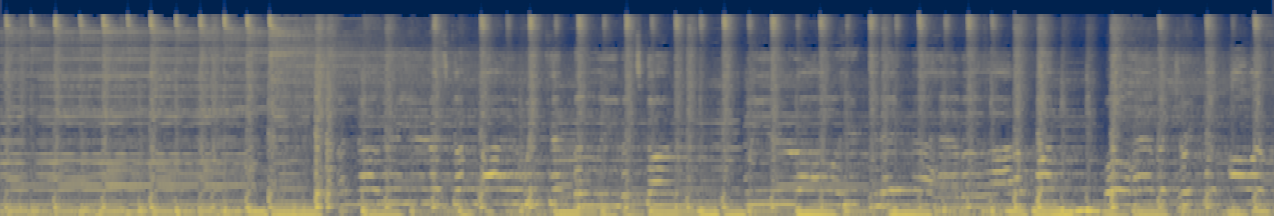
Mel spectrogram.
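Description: Live polka band playing: accordion lead over electric guitars and a drum kit, with a steady beat.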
